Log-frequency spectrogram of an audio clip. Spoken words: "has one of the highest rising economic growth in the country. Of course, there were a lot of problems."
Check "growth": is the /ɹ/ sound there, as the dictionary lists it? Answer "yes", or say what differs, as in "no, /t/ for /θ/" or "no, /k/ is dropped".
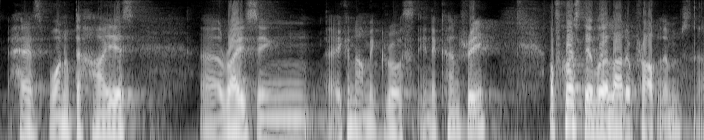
yes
